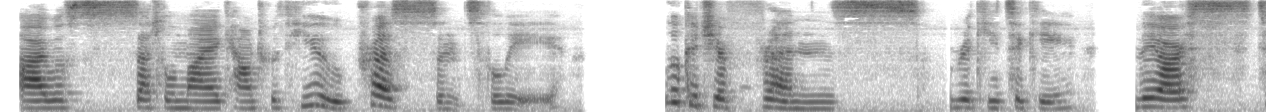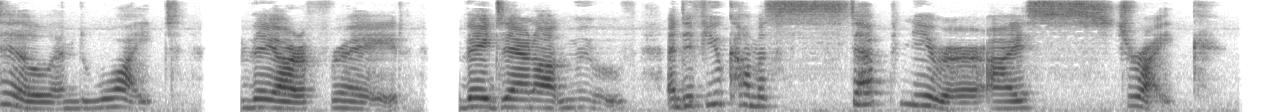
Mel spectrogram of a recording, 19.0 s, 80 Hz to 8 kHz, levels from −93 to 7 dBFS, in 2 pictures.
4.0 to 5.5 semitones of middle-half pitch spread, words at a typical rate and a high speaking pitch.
No: average, 4.6 semitones; slow, 110 wpm; high, 195 Hz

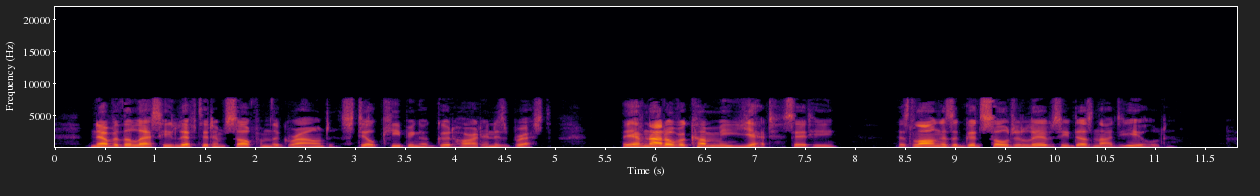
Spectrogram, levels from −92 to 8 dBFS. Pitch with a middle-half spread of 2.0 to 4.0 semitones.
No: average, 4.7 semitones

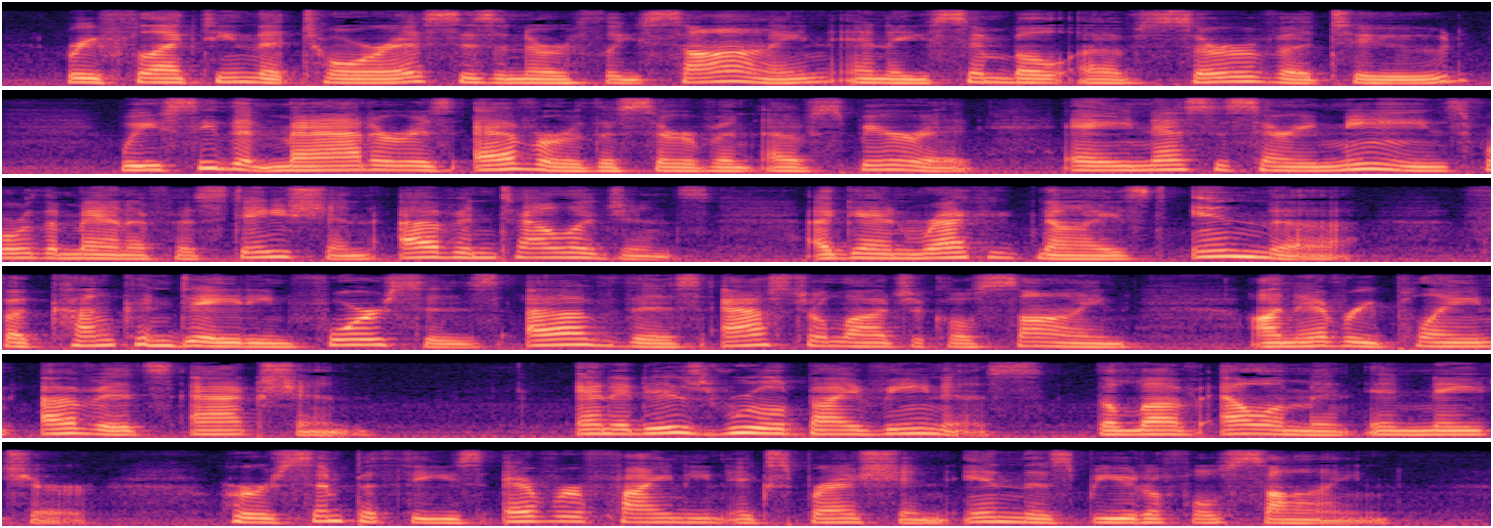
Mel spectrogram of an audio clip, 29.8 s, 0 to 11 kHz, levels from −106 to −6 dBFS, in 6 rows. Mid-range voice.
Yes: medium, 160 Hz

